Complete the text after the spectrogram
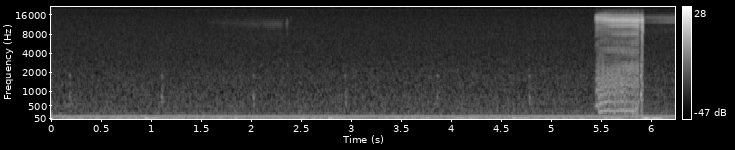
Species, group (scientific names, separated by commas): Poecilimon sanctipauli, Orthoptera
